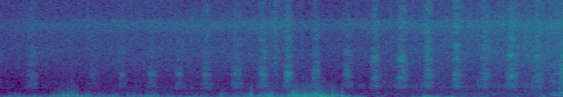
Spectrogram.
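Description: Honey bees buzz steadily at a hive entrance, a dense close swarm drone with rising and falling intensity and no talking.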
